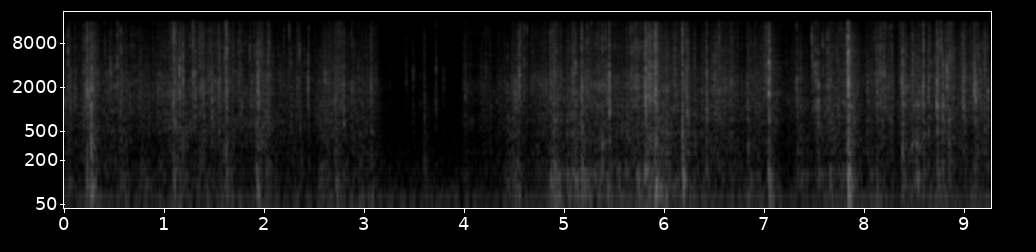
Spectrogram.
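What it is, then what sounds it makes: Thin paper sheet. A crumpled thin white paper sheet is unfolded and stretched out by hand over a felt mat, giving dense, bright crinkling and crackling with sharp snaps. The rustling briefly drops to near silence about a third of the way through, then resumes just as busy until the end.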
